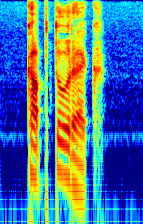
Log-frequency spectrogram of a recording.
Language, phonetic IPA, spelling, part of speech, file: Polish, [kapˈturɛk], kapturek, noun, Pl-kapturek.ogg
